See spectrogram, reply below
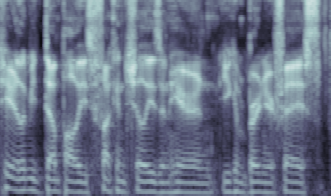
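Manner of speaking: ordinary delivery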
